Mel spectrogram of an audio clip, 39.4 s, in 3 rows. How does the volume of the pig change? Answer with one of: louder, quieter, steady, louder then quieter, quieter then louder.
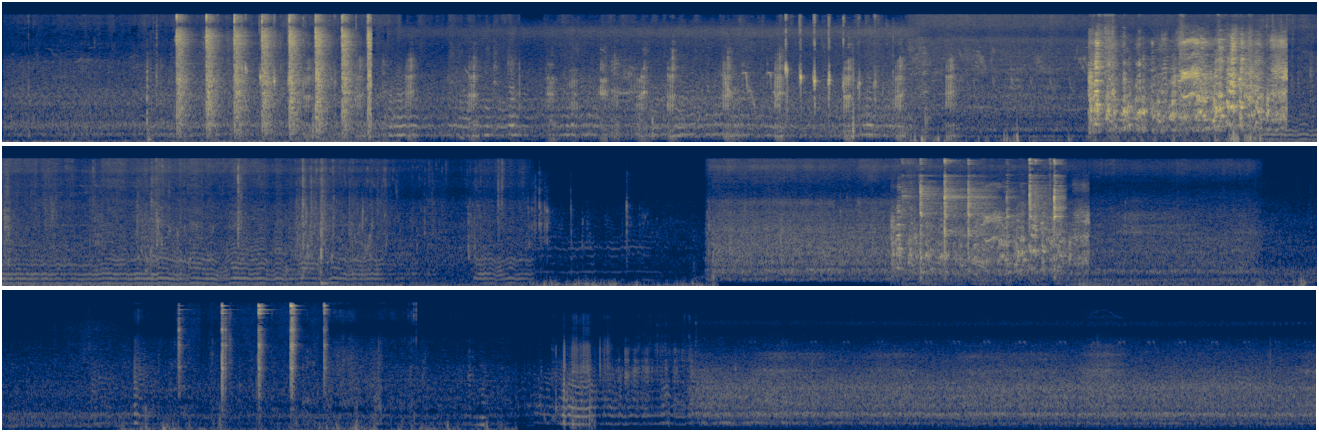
louder.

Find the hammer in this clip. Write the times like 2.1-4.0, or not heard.
1.7-3.7, 22.1-23.8, 28.1-29.6.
